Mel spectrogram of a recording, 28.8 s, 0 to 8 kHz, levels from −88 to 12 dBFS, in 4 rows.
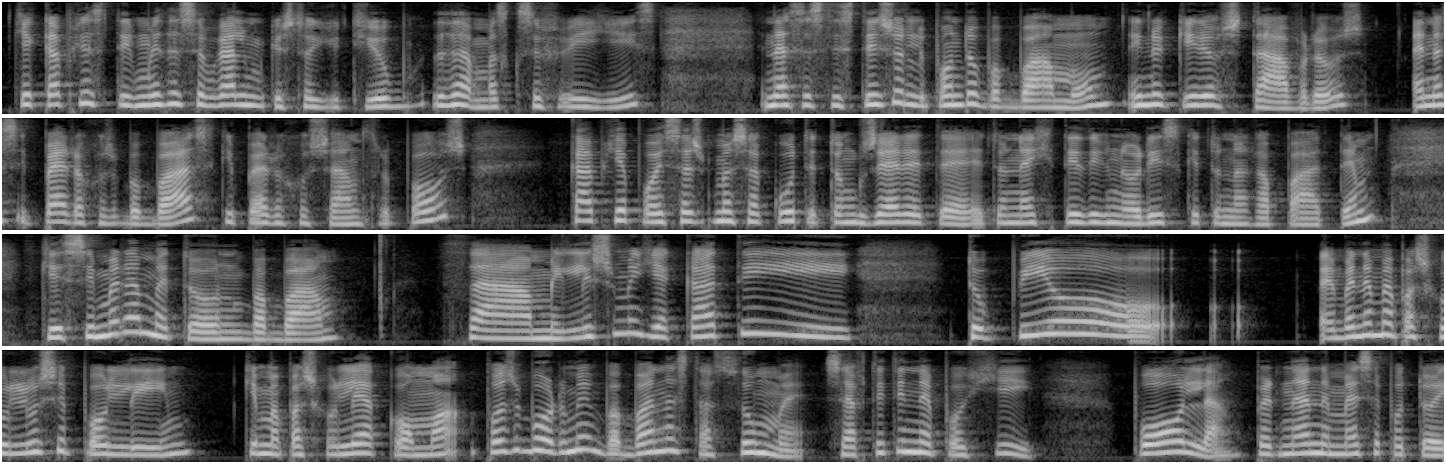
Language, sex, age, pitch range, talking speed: Greek, female, 20-39, 195-260 Hz, 165 wpm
